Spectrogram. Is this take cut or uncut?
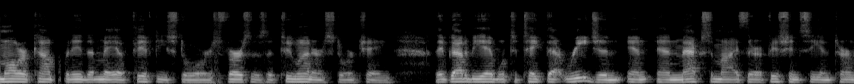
cut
